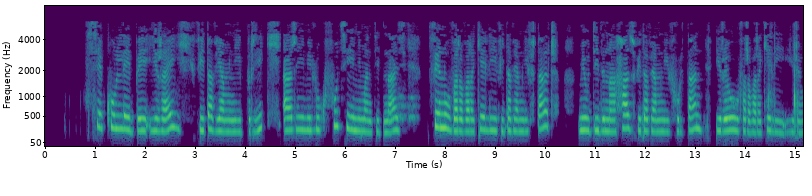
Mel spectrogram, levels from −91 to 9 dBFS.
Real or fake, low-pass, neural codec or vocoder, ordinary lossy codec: real; 7.2 kHz; none; MP3, 24 kbps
